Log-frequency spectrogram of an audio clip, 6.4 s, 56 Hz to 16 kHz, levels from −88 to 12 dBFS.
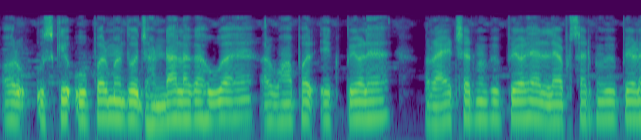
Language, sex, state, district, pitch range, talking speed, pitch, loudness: Hindi, male, Jharkhand, Deoghar, 130-135 Hz, 250 wpm, 135 Hz, -15 LUFS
